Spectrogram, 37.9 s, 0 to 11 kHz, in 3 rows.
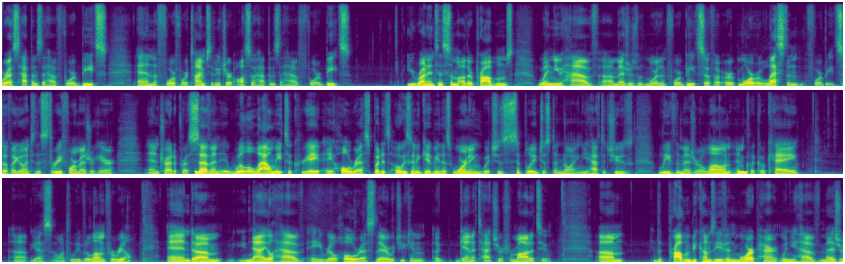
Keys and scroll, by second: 15.3 7, 31.0 f.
